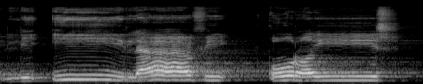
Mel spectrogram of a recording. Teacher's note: لئی، اسے لئی پڑھیں گے، یا مدہ ہے تو اسے ای کو کھینچیں گے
